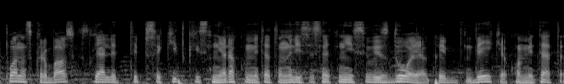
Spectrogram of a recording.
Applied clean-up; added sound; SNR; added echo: none; none; none; none.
